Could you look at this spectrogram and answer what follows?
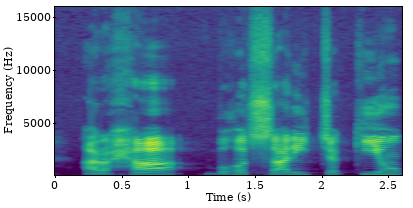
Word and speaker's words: Arha: चौथा नाम है अरहा अलिफ पर ज़बर है और आखिर में भी हमजा है अरहा यह इसकी वाहिद रहाहा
